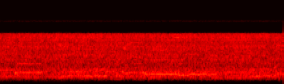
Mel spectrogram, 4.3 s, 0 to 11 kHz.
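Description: Medium-wave AM reception on a software-defined radio tuned to 1330 kHz: steady static hiss, with a weak station's audio coming through faintly underneath as a wavering melody.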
